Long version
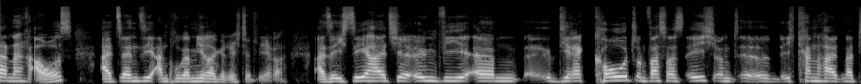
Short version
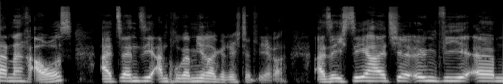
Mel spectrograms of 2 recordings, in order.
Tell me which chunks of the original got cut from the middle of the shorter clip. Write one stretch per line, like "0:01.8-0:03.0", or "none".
none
